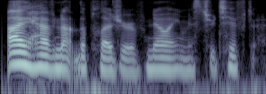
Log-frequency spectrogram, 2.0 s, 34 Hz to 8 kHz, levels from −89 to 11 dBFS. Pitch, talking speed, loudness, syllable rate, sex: 150 Hz, 270 wpm, -22 LUFS, 7.0 syllables/s, female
